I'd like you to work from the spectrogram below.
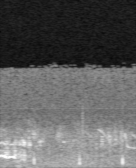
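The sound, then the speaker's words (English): A white horse in a corral gives a short, high whinny at the very start, then a few soft hoof clops follow at spaced intervals, heard alone with no talk. “They climb steps to a corral where a female groom uncovers a beautiful white horse.”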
